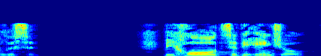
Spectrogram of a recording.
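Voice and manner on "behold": grand proclamation. Acted.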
